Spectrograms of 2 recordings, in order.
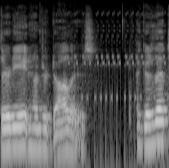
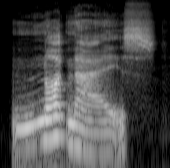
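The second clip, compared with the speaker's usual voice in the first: put-on Kazakh accent voice. Doing a live Borat impression: Borat impression. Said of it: "a live Borat impression".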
